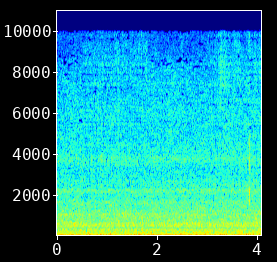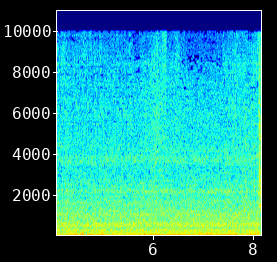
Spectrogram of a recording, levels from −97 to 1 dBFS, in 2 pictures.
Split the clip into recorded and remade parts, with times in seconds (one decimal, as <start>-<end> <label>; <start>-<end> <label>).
0.0-0.5 recorded; 0.5-1.8 remade; 1.8-3.0 recorded; 3.0-5.6 remade; 5.6-7.4 recorded; 7.4-8.2 remade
